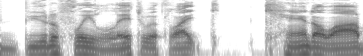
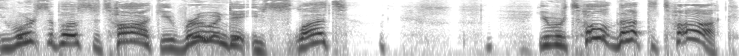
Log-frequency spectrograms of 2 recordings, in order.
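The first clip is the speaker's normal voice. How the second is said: put-on old man whine, much higher; 7 dB louder than usual. Retelling a story, speaker imitates the old guy scolding a woman; imitating an old man whining. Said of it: "starts immediately whining like a bitch".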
